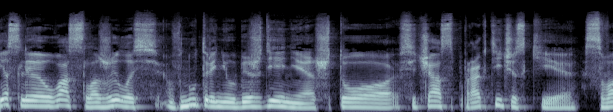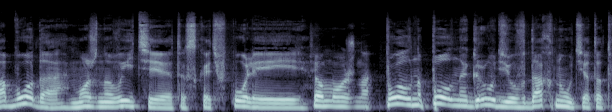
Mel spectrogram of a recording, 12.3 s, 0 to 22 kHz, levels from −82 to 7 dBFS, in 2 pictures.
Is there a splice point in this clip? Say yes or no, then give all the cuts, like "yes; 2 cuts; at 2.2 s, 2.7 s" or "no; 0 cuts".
yes; 1 cut; at 4.6 s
